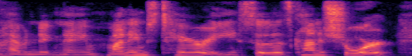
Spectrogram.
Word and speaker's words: Terri: and he called me not funny my dog's he called me and that's just how he pronounced my name Terry you know I don't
